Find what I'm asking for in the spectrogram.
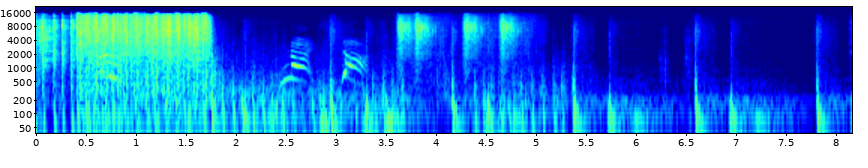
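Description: Gunfire in the mobile battle game BGMI: a dense, loud burst of automatic fire for the first couple of seconds, then scattered single shots and short bursts spaced out, with game effects and a voice talking underneath.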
